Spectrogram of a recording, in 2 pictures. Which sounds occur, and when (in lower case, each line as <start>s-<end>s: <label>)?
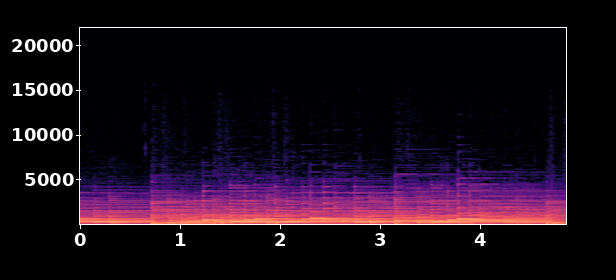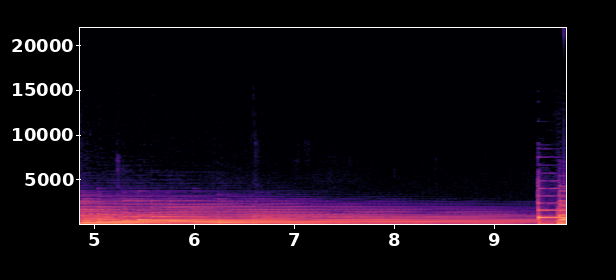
0.0s-9.7s: music
5.2s-5.3s: tick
